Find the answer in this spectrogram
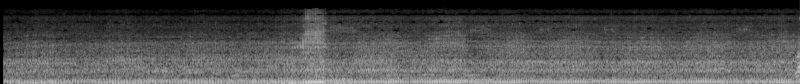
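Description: Swaraj tractor's diesel engine running steadily, with a brief hiss about three seconds in.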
